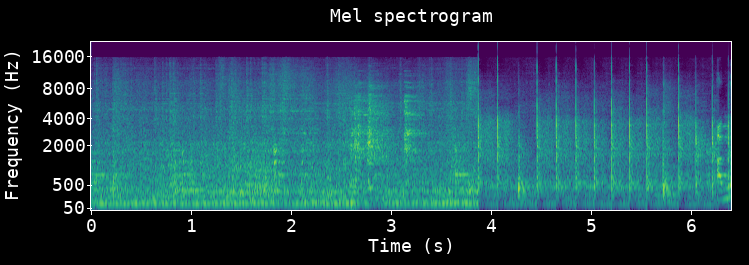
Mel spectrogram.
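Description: Commercial stand mixer with a vegetable slicer attachment running with a steady hum, a machine that has been walking lately. It stops abruptly about four seconds in, and then a knife chops fast on a cutting board, about five strokes a second.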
